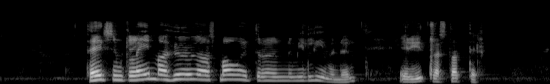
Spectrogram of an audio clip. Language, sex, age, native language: Icelandic, male, 30-39, Icelandic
